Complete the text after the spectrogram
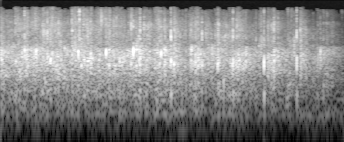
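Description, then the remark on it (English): An audience applauds itself for paying for a church roof, many hands clapping in a dense, even patter that holds for a few seconds before easing slightly at the end, with no voices rising above it. “You did, yeah, you, you applaud.”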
